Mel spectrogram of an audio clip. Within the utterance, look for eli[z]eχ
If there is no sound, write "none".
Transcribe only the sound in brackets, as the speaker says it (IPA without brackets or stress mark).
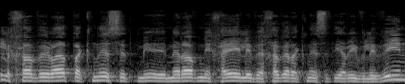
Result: v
